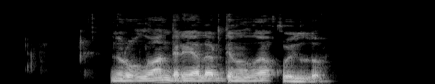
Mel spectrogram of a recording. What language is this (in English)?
Uyghur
